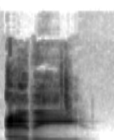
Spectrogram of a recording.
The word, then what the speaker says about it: EDI: The computer is named Eddie. Eddie. Guys, what does Eddie stand for? It's spelled EDI.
